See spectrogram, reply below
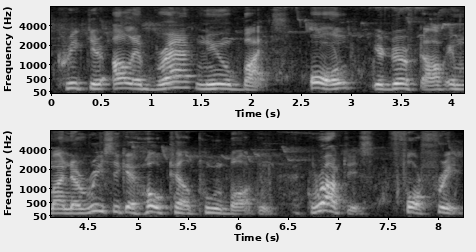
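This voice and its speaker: Slick american tycoon, swiss german w english bits, slow drawn out, highish, kids radio play. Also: male voice. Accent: American-accented Swiss German. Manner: smarmy, mixes in English words. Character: slick American businessman sweet-talking village children. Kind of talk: children's audio drama acting.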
